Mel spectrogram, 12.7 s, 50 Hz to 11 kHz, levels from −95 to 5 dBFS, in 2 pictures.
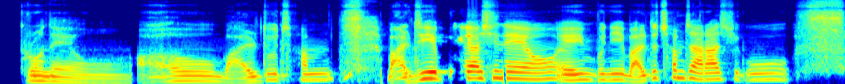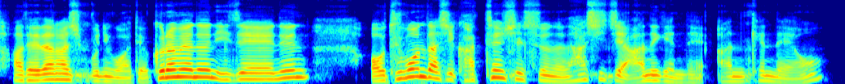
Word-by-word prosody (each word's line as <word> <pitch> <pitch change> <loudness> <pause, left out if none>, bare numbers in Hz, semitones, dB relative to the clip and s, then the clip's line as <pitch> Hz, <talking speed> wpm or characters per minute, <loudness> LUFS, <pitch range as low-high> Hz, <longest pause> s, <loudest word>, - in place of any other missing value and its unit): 그러네요. 115 -8 -4
아우 145 +3 -3
말도 130 +8 -4
참 180 +1 -6 0.4
말도 205 - +1
예쁘게 215 +1 +6
하시네요. 210 -2 +3
애인 175 +1 +2
분이 180 +1 -2
말도 230 - 0
참 235 +1 -1
잘하시고. 195 -3 0 0.5
아 165 - -1
대단하신 180 +1 +2
분인 145 -2 -4
것 120 - -4
같아요. 115 0 -9
그러면은 255 0 +6
이제는 195 +6 -1 0.4
어 145 +2 +1
2 205 - -4
번 275 +3 +5
다시 215 -7 +2
같은 180 +9 -2
실수는 165 - -5
하시지 185 +5 -5
않으겠네 130 -8 -5
않겠네요. 135 - -9
180 Hz, 315 characters per minute, -22 LUFS, 140-205 Hz, 0.5 s, 예쁘게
